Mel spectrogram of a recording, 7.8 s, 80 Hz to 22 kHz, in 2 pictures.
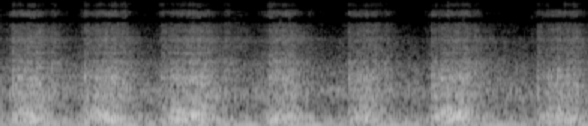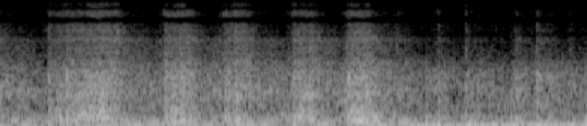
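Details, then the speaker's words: Yamaha RD350 two-stroke twin, abandoned about 10 years, revived on premix from an external tank. Lumpy, uneven pulsing about twice a second with patchy firing. It limps along mostly on the right cylinder, the left only sometimes firing. "the bike and multiple times in this video has been running on one cylinder sometimes that left cylinder actually starts to Fire and the bike runs properly but most of the time it's running on just the right Bank"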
